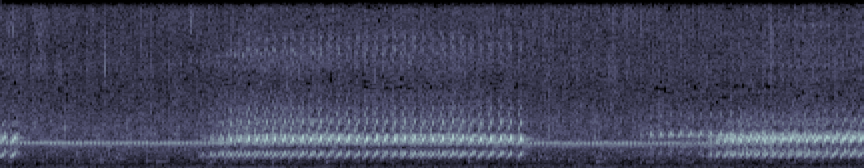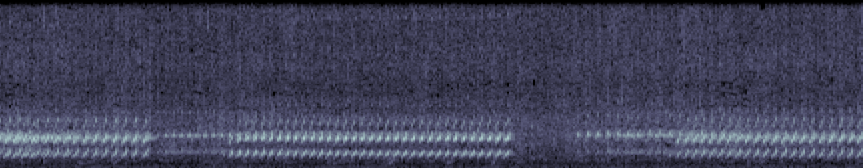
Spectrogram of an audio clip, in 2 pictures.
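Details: Grey tree frog at a pond shared with common toads, giving loud pulsed musical trills lasting about two seconds each. Several calls overlap or follow closely, with a steadier tonal call running between them.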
